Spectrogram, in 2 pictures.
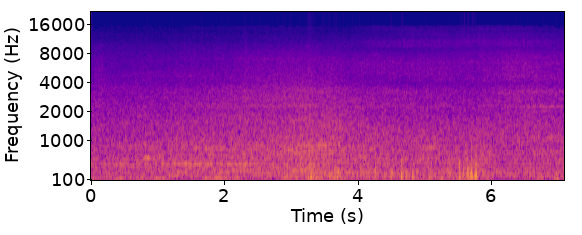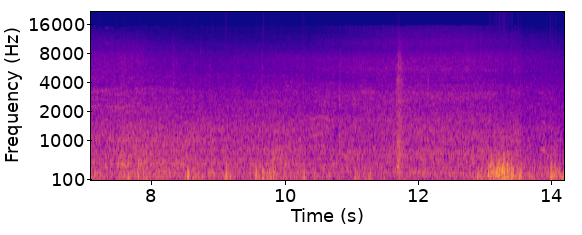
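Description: Street traffic noise: a pickup truck passing close by and pulling away, over a steady background of town traffic, with brief louder noises about six seconds in and again near the end.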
